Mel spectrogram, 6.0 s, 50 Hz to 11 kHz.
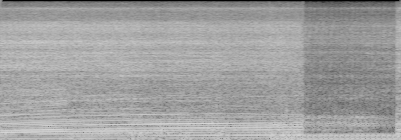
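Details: Suzuki SV650 V-twin motorcycle revving: loud, ragged uneven beat with dropped pulses as revs rise; engine misfire, cause unknown.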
